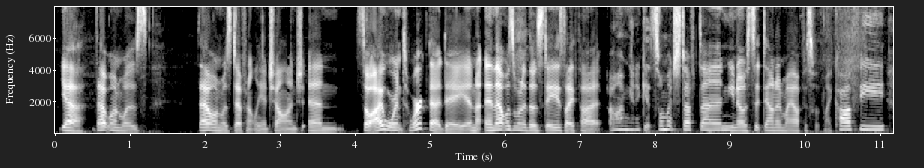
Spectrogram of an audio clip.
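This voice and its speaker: A mid-range, clean-toned voice belongs to an American woman who speaks briskly. As a podcast guest, this emergency dispatch supervisor and trainer is interviewed and talks in a casual, earnest way, full of admiration.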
